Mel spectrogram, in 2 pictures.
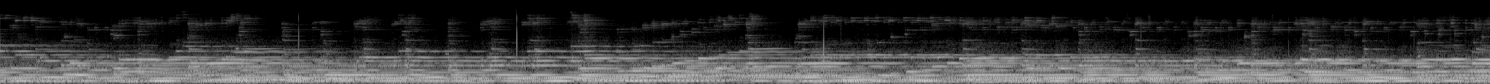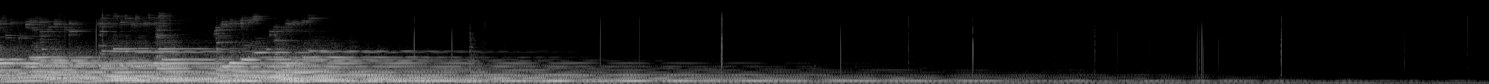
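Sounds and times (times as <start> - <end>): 
music box with metal disc playing: 0.0 - 20.5.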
